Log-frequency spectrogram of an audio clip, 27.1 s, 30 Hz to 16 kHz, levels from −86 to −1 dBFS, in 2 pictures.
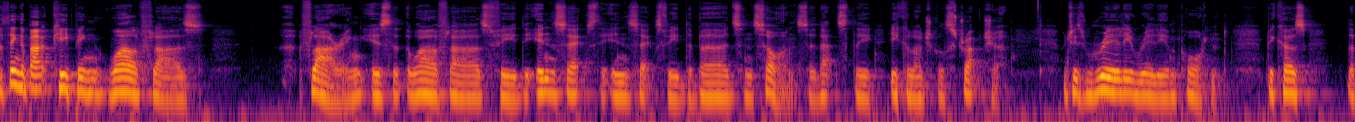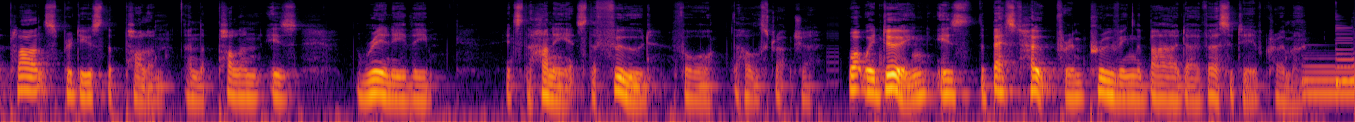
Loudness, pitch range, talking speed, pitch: -27 LUFS, 105-135 Hz, 145 wpm, 115 Hz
